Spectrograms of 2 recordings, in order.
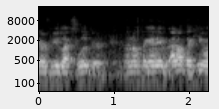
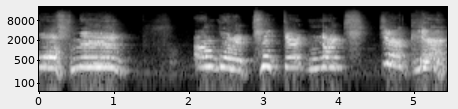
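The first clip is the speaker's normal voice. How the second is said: put-on menacing wrestler voice, higher and louder; 13 dB louder than usual. Doing the requested impression of Nails threatening with a nightstick: Nails impression. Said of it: "your Nails impression".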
